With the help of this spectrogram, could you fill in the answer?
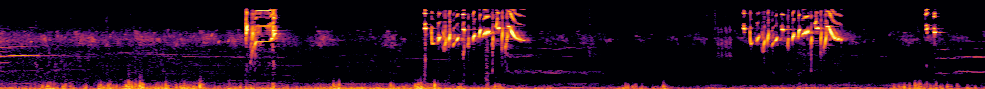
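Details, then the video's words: Wild European goldfinch singing: short bursts of bright, rapid twittering and tinkling notes separated by long pauses, over a steady low rumble of background noise. "تغريد الحسون الخلوي"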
